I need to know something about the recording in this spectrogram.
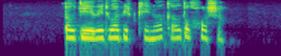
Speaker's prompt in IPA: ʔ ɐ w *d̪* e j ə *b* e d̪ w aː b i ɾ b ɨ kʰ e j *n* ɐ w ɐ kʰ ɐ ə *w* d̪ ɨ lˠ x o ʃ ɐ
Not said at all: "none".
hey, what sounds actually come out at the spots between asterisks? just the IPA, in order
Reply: d̪, w, n, w

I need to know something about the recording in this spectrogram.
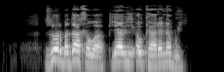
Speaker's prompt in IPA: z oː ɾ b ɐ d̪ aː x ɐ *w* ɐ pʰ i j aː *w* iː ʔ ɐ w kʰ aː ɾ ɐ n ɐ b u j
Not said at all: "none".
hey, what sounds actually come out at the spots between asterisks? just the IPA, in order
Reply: w, w

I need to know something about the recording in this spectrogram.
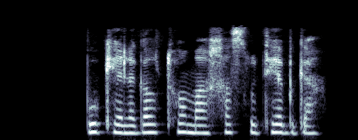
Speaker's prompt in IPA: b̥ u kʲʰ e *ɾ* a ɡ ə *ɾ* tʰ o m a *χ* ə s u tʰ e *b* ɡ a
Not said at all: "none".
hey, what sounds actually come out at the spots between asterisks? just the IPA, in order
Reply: l, l, χ, b

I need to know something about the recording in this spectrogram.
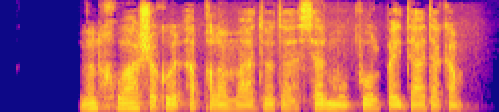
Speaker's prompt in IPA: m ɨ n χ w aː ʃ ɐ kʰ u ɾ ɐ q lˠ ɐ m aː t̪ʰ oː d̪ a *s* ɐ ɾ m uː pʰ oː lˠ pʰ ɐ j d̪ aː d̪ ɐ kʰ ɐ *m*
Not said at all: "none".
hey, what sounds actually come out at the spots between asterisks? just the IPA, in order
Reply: s, m

